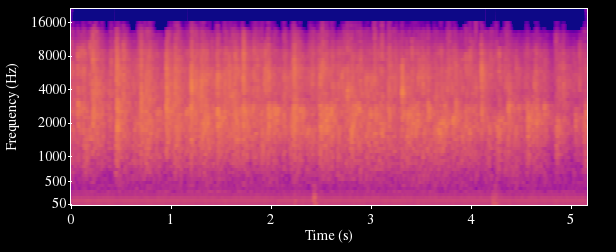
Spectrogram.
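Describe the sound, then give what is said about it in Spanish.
Faint, steady applause from an audience at a meeting: continuous clapping throughout, with a low electrical hum underneath. “Pueden aplaudirla si quieren a Gladys.”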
